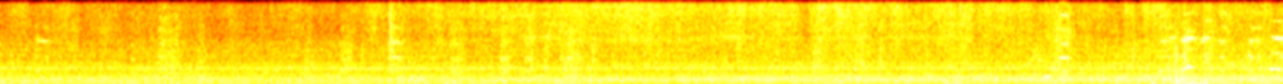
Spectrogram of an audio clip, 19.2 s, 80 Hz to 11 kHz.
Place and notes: Recording of a train ride made from the inside with the recorded placed directly on the train floor.
Recorded with UNI mics of Tascam DR100mk3
województwo śląskie, Polska, June 2021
